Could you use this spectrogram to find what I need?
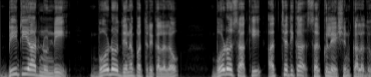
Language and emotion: Telugu, neutral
